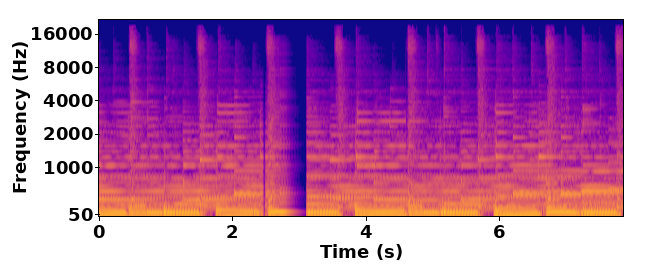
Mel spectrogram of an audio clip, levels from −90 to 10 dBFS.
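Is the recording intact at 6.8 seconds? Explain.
Yes, at 6.8 seconds the audio is intact, with no dropout, click, distortion or other fault audible at that point.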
